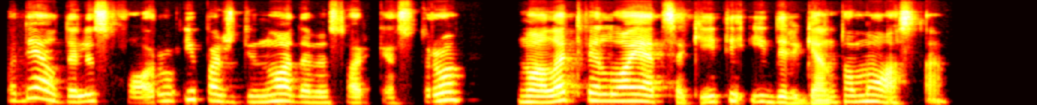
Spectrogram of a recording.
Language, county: Lithuanian, Telšiai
